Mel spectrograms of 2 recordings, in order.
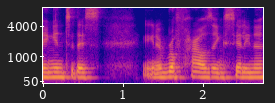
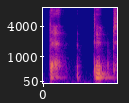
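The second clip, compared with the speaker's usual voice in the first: dog voice; 12 dB quieter than usual. Retold or imitated. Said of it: "for him to be like".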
